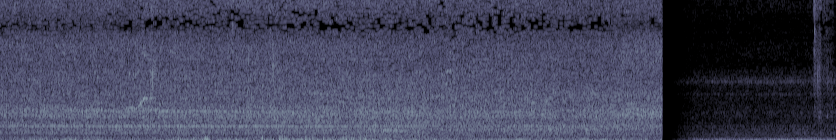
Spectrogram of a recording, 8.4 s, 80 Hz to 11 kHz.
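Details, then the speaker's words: Holden Astra engine idling about 10 minutes after first start following many years of sitting; low, soft, quiet idle with no knocks or ticks, steady murmur; no warning lights; normal idle. "about 10 minutes prior to making this video and after sitting many years listen to the engine how quiet it is"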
